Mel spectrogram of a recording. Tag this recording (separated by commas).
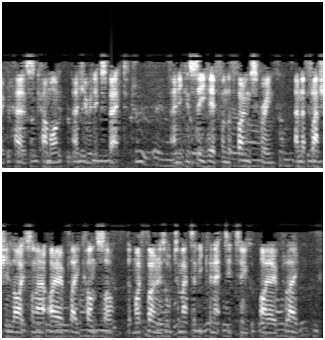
Speech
